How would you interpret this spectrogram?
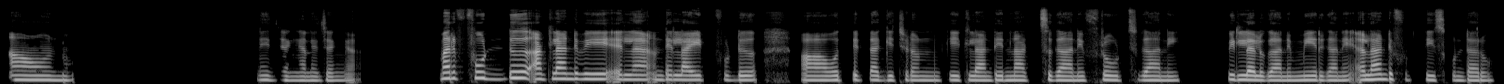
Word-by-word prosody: అవును. 205 -2 +1 1.9
నిజంగా, 190 -2 -4
నిజంగా. 185 0 -5 0.9
మరి 280 +1 +7 0.2
ఫుడ్డు 290 -1 +1 0.2
అట్లాంటివి 250 0 +3 0.3
ఎలా 220 0 +3
అంటే, 220 +1 -1
లైట్ 210 -1 +3
ఫుడ్డు, 200 -1 -2 0.6
ఆహ్, 195 0 +2
ఒత్తిడి 205 +1 -5
తగ్గించడానికి, 195 0 -3
ఇట్లాంటి 195 0 -1 0.2
నట్స్ 195 +1 -2
గానీ, 190 0 +1
ఫ్రూట్స్ 200 -3 -3
గానీ, 190 -1 0 0.5
పిల్లలు 210 -3 +4
గానీ, 190 0 +1
మీరు 200 -1 +1
గాని, 195 +1 -1 0.2
ఎలాంటి 235 +2 +3
ఫుడ్ 210 0 -18
తీసుకుంటారు? 190 -1 -3
200 Hz, 100 wpm, -24 LUFS, 190-215 Hz, 1.9 s, మరి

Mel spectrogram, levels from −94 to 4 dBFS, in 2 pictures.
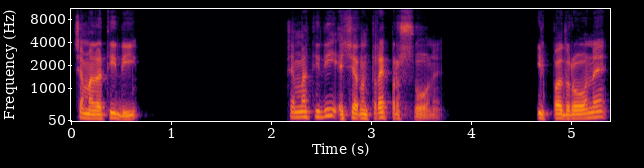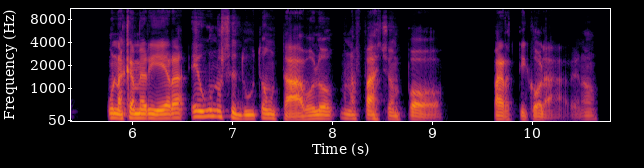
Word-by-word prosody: Siamo 125 -4 +2
andati 115 +3 +4
lì. 95 +4 0 1.5
Siam 150 +1 +1
andati 155 +1 0
lì 180 +3 0
e - - 0
c'eran 120 -4 +2
3 - - +3
persone: 70 +2 -4 0.9
il - - -1
padrone, 125 +6 +3 0.4
una 125 -3 +4
cameriera 125 +1 +3
e 160 - -3
uno 170 +1 +1
seduto 110 -7 -3
a - - +1
un 115 -2 -3
tavolo, 95 +6 +1
una 115 -4 -6
faccia 105 -2 -2
un 90 -3 -8
po' - - -4 0.4
particolare, 75 - -4
no. 95 +3 -14
120 Hz, 145 wpm, -26 LUFS, 105-135 Hz, 1.5 s, andati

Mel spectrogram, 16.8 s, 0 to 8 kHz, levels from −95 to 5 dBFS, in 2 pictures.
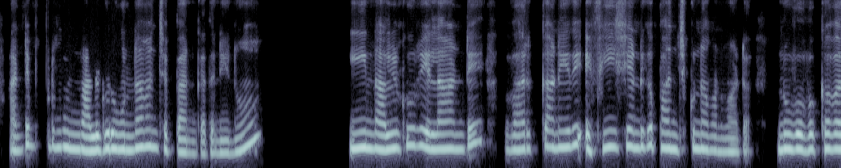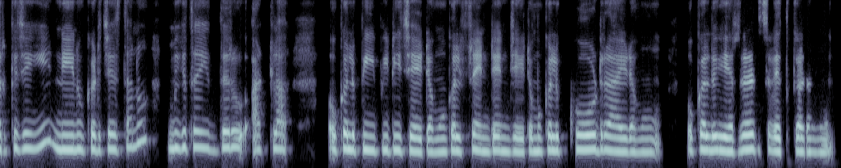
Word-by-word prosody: అంటే 215 +5 -2
ఇప్పుడు 265 -3 -8
మేము 255 -2 +2
నలుగురుం 225 +3 +4
ఉన్నామని 255 +3 +1
చెప్పాను 195 -4 -4
కదా! 175 +1 -7
నేను. 185 +4 -3 1.1
ఈ - - +4 0.2
నలుగురు 245 +5 +1
ఎలా 235 0 +2
అంటే 230 +5 -2 0.4
వర్క్ 230 +3 -4
అనేది 260 +2 +1
ఎఫిషియంట్‌గా 260 +4 -1
పంచుకున్నామనమాట. 225 -4 -2 0.4
నువ్వు 235 0 +4
ఒక్క 235 +1 -1
వర్క్ 230 +1 -2
చెయ్యి, 245 +6 0 0.2
నేనొకటి 225 -1 +1
చేస్తాను. 245 +7 -1 0.3
మిగతా 255 +1 0
ఇద్దరు 255 +5 +1 0.2
అట్లా, 230 +2 -3 0.5
ఒకళ్ళు 230 -3 +2
పీపీటీ 220 0 +1
చేయటము, 195 -1 +1
ఒకళ్ళు 210 0 +1
ఫ్రంట్ 215 -2 +2
ఎండ్ 205 -1 -1
చేయటము, 200 +1 +1
ఒకళ్ళు 215 -2 +2
కోడ్ 225 0 +4
రాయడము, 200 -2 0 0.4
ఒకళ్ళు 220 0 +4
ఎర్రర్స్ 225 +2 +2
వెతకడము. 200 -1 0
225 Hz, 135 wpm, -23 LUFS, 205-245 Hz, 1.1 s, నలుగురుం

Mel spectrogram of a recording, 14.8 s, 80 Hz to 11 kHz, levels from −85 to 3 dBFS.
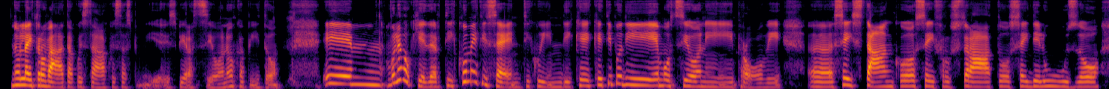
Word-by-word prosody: Non 235 +1 +2
l'hai 230 -2 +10
trovata 175 -6 +2
questa 160 -3 -4
questa 165 +2 -6
sp 155 - -11
ie 240 +1 -16
ispirazione, 155 -1 -5
ho 190 - -6
capito. 175 -5 -12 0.5
Ehm, 260 -5 +2
volevo 380 - +2
chiederti 185 - -4
come 365 - 0
ti 280 -6 -6
senti 195 - +2
quindi, 170 -2 -10
che 210 +3 -3
che 230 +3 -2
tipo 280 +4 -5
di 230 -4 +2
emozioni 185 -5 -1
provi? 155 -2 -8 0.4
Uhm, 175 -1 -1
sei 235 +4 +4
stanco, 185 +1 +3
sei 195 0 +2
frustrato, 175 0 0
sei 185 +1 0
deluso? 175 -2 -4
185 Hz, 120 wpm, -22 LUFS, 170-225 Hz, 0.5 s, l'hai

